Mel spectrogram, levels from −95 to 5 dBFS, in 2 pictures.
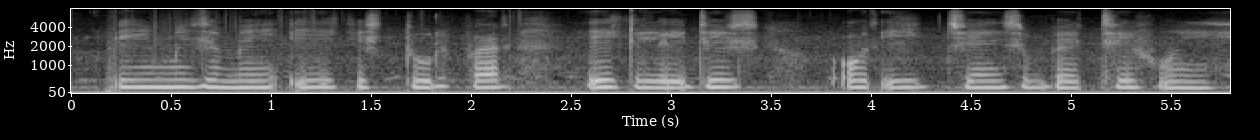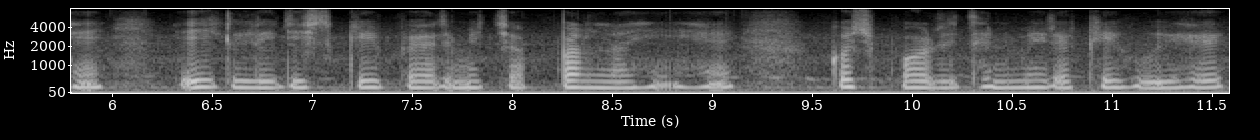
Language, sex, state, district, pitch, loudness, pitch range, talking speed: Hindi, female, Bihar, Kishanganj, 225 Hz, -24 LUFS, 220-235 Hz, 140 wpm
